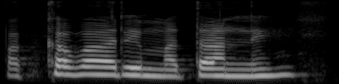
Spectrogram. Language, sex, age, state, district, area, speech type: Telugu, female, 30-45, Telangana, Bhadradri Kothagudem, urban, spontaneous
